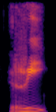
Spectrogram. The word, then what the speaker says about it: ऋ: वैसे तो यह एक स्वर है लेकिन आजकल की हिंदी में इसका उच्चारण र और इ को मिलाकर मतलब ऋ जैसा होता है। जैसे ऋषि शब्द में हम बोलते हैं।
